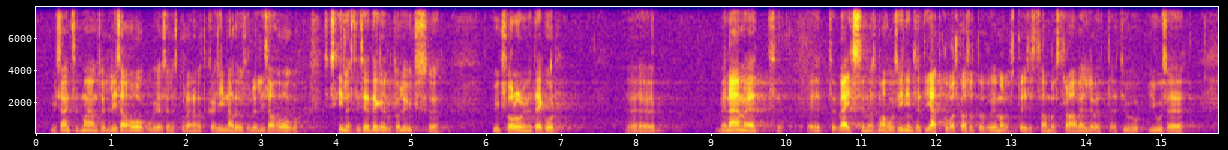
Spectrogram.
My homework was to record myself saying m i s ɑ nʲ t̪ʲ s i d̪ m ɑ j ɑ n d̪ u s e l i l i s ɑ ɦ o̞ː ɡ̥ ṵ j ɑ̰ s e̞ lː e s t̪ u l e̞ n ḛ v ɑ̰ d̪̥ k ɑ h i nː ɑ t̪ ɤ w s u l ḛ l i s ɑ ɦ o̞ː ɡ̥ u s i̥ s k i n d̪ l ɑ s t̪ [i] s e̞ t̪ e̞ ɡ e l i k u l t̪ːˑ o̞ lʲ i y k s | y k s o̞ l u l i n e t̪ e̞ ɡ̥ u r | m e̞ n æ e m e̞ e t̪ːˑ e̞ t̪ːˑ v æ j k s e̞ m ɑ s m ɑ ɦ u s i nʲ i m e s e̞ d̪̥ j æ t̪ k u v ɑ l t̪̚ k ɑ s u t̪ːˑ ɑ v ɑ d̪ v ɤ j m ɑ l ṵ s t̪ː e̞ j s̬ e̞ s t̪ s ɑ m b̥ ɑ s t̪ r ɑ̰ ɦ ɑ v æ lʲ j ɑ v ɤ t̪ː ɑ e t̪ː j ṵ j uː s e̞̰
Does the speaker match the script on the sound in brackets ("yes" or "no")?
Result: yes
